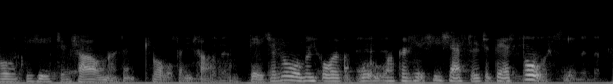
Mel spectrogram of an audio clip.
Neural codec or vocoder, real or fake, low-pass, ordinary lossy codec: codec, 32 kHz, 1.9 kbps, SNAC; fake; 14.4 kHz; Opus, 64 kbps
